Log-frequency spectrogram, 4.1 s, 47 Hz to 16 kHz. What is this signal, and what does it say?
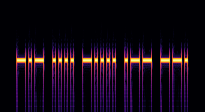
Morse code, heard as a keyed tone, about 21 wpm, 700 Hz. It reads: KH6WG
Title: DXCC-100 Call Signs - 5 Characters - 20wpm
